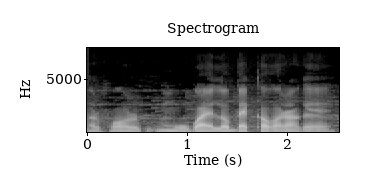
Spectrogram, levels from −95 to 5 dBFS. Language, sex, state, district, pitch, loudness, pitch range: Chakma, male, Tripura, Unakoti, 90 Hz, -21 LUFS, 90-95 Hz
